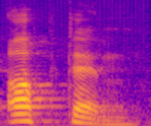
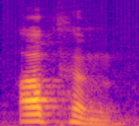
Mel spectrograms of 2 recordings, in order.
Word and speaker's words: often: আমরা অনেকেই এটিকে উচ্চারণ করে অফটেন, আসলে এর উচ্চারণ হবে অফেন।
